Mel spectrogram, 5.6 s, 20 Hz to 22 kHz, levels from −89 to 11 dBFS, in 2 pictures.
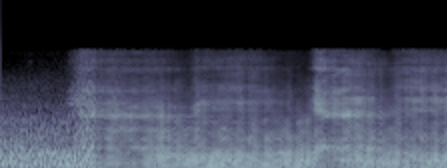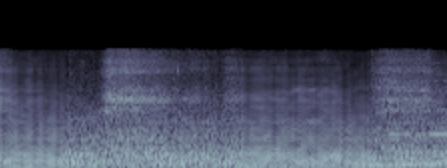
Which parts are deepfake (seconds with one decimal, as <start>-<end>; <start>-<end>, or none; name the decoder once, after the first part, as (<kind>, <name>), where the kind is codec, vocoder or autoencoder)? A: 0.6-3.2 (vocoder, Vocos); 4.3-5.1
